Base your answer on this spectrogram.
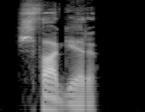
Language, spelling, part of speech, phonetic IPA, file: Polish, szwagier, noun, [ˈʃfaɟɛr], Pl-szwagier.ogg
